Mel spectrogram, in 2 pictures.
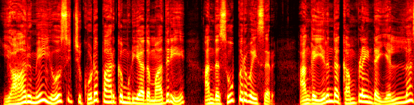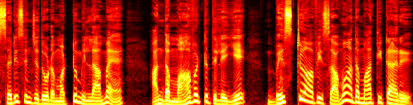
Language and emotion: Tamil, surprised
